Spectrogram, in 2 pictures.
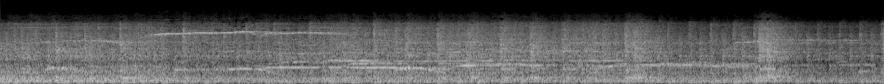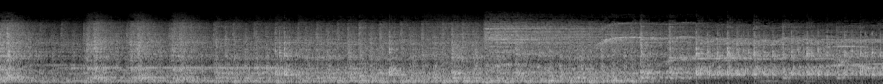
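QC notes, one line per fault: No faults heard; nothing to log.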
